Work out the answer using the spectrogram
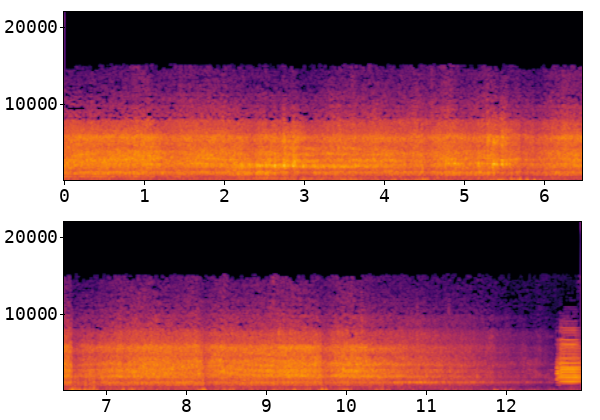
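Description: Passenger train coaches rushing past at speed: a steady rush of wheel and air noise with thuds of the wheels over rail joints, fading away near the end. Just before the end a train horn sounds briefly.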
